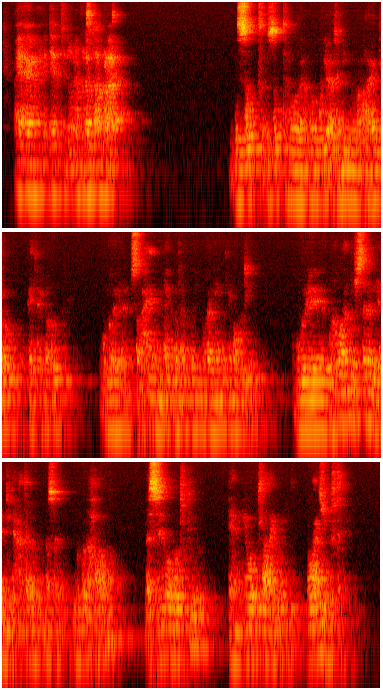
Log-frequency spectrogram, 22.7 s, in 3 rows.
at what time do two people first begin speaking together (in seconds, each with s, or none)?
none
